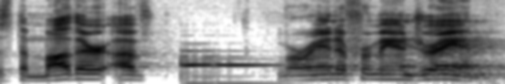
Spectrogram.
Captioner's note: beeping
